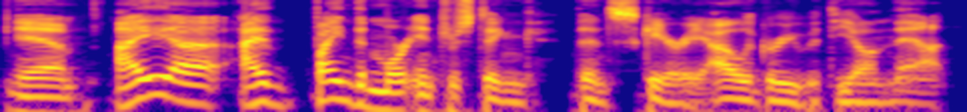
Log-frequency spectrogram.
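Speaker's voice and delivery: normal talking voice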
